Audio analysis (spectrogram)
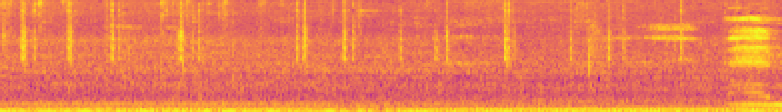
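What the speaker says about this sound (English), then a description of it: "And we've got some traffic coming the other way." An oncoming vehicle approaches on a rocky bush track in rain, heard from inside a moving four-wheel drive as a steady low engine rumble with rattling and jangling cabin noise and brief clicks.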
